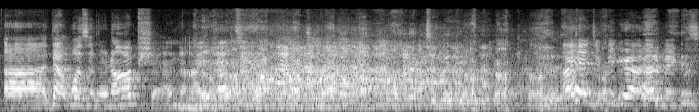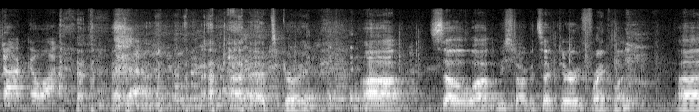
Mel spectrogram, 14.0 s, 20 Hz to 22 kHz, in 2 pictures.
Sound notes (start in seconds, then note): 1.9 laughter; 7.5 chuckles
